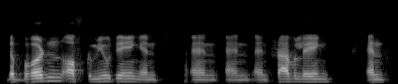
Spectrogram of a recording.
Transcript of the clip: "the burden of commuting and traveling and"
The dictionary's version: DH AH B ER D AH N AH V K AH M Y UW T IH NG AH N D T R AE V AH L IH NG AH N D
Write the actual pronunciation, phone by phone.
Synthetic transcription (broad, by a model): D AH B ER D AH N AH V K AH M Y UW T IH NG AH N D T R AE V AH L IH NG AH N D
